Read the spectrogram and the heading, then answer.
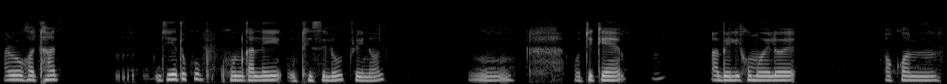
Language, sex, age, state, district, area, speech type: Assamese, female, 18-30, Assam, Dibrugarh, rural, spontaneous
